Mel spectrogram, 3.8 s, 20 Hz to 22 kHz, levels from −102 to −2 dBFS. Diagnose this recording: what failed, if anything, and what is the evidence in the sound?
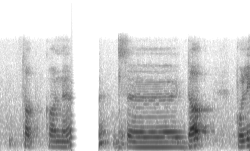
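From 1.07 to 1.50 s the speech stops with a brief fading tail, then near-silence, and resumes intact: a call audio freeze, likely network delay emptying the jitter buffer.

At 1.76 to 1.78 s the speech jumps forward, losing roughly a seventh of a second: a skip ahead, where a stretch of audio was dropped, in transit or by an overflowing jitter buffer, while later audio was already waiting.

From 2.01 to 3.25 s speech runs slow, at 87% speed, at unchanged pitch, adding 170 ms: jitter buffer slow-down, repeating pitch periods to rebuild its reserve.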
